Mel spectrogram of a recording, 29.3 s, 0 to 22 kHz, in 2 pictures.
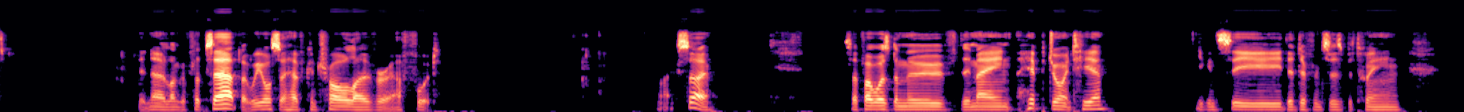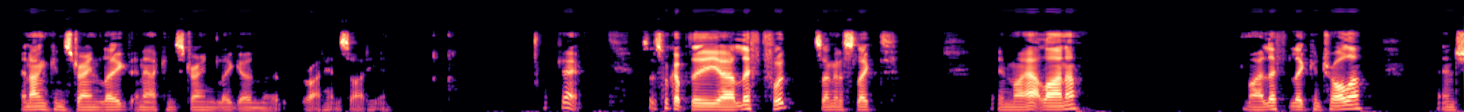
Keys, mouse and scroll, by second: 0.3 click, 1.1 ctrl+z, 1.4 alt+click, 1.6 alt+right click, 1.8 alt+middle click, 2.0 alt+right click, 2.3 e, 2.9 click, 5.8 ctrl+z, 6.1 alt+middle click, 6.2 alt+right click, 6.4 alt+click, 6.7 alt+right click, 7.0 alt+middle click, 7.2 alt+right click, 7.5 alt+middle click, 7.7 alt+right click, 8.1 alt+middle click, 9.1 click, 9.5 alt+click, 9.7 alt+right click, 10.0 alt+click, 10.4 alt+middle click, 10.7 w, 11.4 click, 13.0 alt+click, 13.1 alt+right click, 13.3 alt+click, 14.5 click, 18.9 ctrl+z, 19.2 alt+middle click, 19.5 alt+right click, 20.1 alt+middle click, 20.4 alt+right click, 20.7 alt+click, 25.9 click.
